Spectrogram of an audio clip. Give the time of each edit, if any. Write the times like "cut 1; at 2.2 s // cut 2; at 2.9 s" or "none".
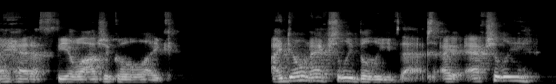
cut 1; at 4.3 s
